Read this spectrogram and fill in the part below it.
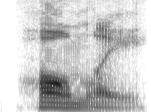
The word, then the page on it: homely: American English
